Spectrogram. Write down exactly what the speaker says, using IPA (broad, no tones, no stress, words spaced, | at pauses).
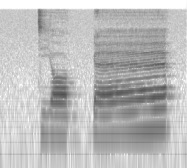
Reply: tjɒɡ ɠæ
